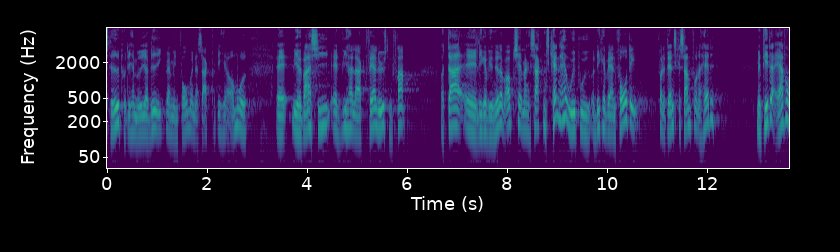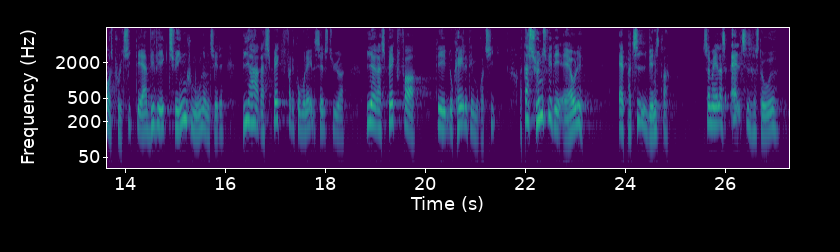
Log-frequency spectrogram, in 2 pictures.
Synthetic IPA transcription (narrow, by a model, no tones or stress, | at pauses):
sd̥eð̞ˠpʰɒ̽d̥e̝he̝ɐ̰møːðˠjɑ̈ɪʋe̝ð̞ˠe̝ɡ̥əʋæminfɒːmænæɐsɑ̈ɡ̥d̥pʰɒ̽d̥e̝ɦe̝ɐ̰ʔɒ̽mʁɔ̽ːð̞̩ˠ | jɑ̈ʋe̝b̥ɑ̈ːsiːʔæd̥ʋiɦɑ̈lɑ̈ɡ̥̚d̥fæɐløːsne̝ŋfʁam̰ | ɒ̽d̥ɑ̈le̝ɡ̥ɐʋijo̝neɾɒ̽b̥ɒ̽b̥̚t͡sʰe̝æmænsɑ̈ɡ̥d̥n̩skʰæn̰ɦæuð̞ˠb̥uð̞̩ˠɒ̽d̥e̝kʰæʋæːɐe̝nfɒːd̥e̝̰ːl | fɒ̽ɾ̥e̝d̥ænsɡ̥əsɑ̈mfɔ̽n̰æɦæɾe̝ | mend̥e̝ɾ̥ɑ̈ʔæɐʋɒːspʰo̝lit͡sʰiɡ̥d̥e̝æɐʋiʋe̝e̝ɡ̥ə̥t͡sʰʋe̝ŋəkʰo̝muːnɐnət͡sʰe̝d̥e̝ | ʋiɦɑ̈ʁɛsb̥eɡ̥̚d̥fɒ̽ɾ̥e̝kʰo̝munɛ̰ːləselsd̥y̰ːɐ | ʋihɑ̈ʁɛsb̥eɡ̥̚d̥fɒ̽ | d̥e̝lo̝kʰɛ̰ːləd̥emo̝kʰʁɑ̈t͡sʰḭː | ɒ̽d̥ɑ̈synəsʋid̥e̝æɐʔæʊli | æd̥̚pʰɑ̈t͡sʰḭːð̩ˠʋensd̥ʁɐ | sɒ̽mel̰ɐsæl̰t͡sʰið̞̰ˠɦɑ̈sd̥ɔ̽ːð̞̩ˠ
